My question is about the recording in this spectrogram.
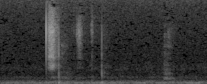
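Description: Near silence: faint room hum with three soft clicks, the first and loudest about half a second in.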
